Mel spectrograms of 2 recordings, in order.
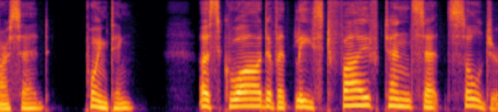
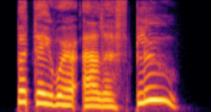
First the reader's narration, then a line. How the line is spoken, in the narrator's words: Yasna said eagerly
